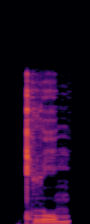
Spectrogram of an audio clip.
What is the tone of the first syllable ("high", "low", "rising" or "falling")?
low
